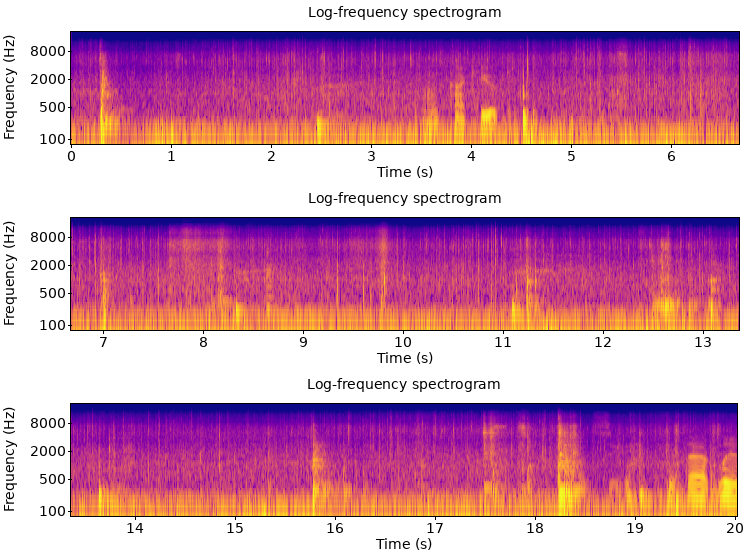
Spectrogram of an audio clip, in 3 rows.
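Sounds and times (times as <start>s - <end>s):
steady rain: 0.0s - 20.0s
items knocking and clattering: 15.7s - 16.4s.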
